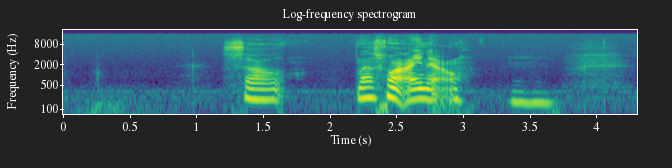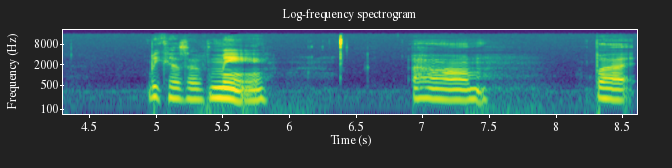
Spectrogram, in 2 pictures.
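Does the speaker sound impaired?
Yes: Down syndrome; present since birth, known since infancy.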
